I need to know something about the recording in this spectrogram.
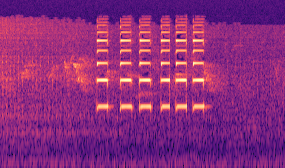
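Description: A cash register beeps several times in quick succession.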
